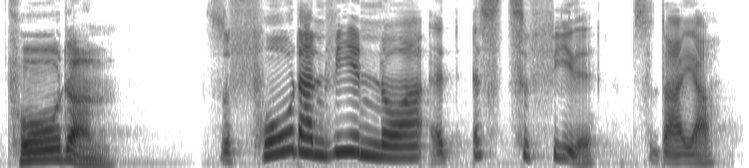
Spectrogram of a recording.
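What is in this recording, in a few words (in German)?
"foodern", wittlicher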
